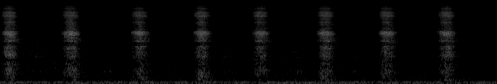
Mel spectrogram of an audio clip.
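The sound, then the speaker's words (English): Rapid, forceful exhales through the nose, breathy puffs in a steady train of eight bursts about 0.6 seconds apart, each short and even in loudness. “So it's like a rapid out-breath through your nose,”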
